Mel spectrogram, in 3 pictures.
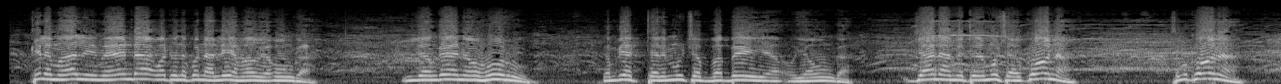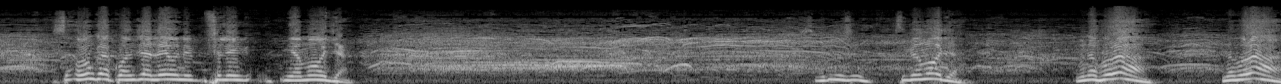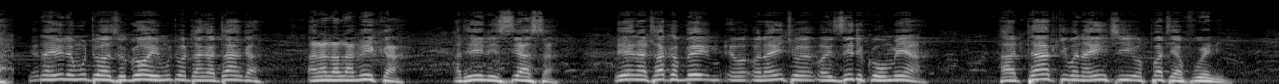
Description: Musharraxa madaxweyne ee isbeheysiga Azimio La Umoja-One Kenya, Raila Odinga oo isku soo bax siyaasadeed ku qabtay ismaamulka Nakuru ayaa sheegay inuu madaxweynaha dalka Uhuru Kenyatta la hadlay taasoo horseedday in la yareeyo qiimaha burka.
